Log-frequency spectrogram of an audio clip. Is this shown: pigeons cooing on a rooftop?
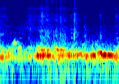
yes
